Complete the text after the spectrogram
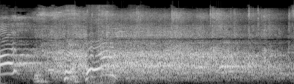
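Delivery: high wheezing laugh; breathy high laugh. Real, not acted. Comedian cracking up retelling the phone number request, breathy laugh. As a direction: break into a silent high giggle.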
